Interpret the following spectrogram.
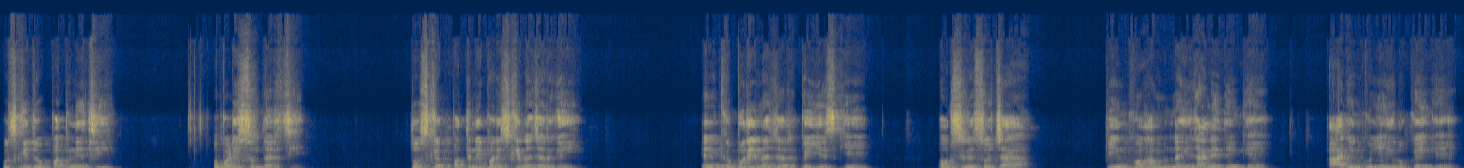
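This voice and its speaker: A man, a Buddhist monk, telling a moral story in a sermon, retelling it slowly and often restating his phrases. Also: sits high, lively intonation, darkish tone, reverberant.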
